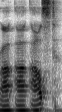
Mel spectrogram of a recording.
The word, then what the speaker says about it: Aalst: you have some towns like Aalst here, or Aalst, I guess you would pronounce it. But you said it right. Aalst, yes, okay.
